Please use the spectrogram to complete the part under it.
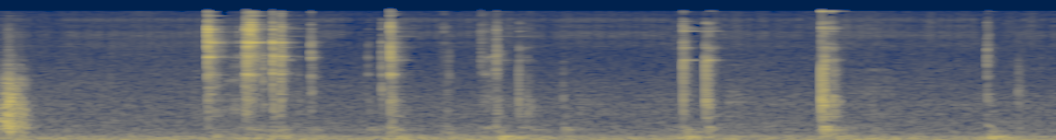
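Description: A metal wrench clinks and clicks against a nut.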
